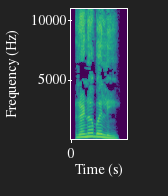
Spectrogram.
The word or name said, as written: ರಣಬಲಿ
